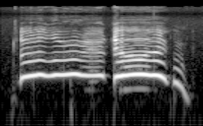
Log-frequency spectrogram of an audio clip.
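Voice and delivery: loud, high scolding mother; angry mom. Acted. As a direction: yell at your kid as the mom. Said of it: "my mom heard again".

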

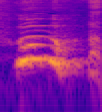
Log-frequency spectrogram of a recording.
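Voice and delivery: high, loud whoop of a breath out; a real joyful whew; fired-up preacher's whew; excited whew. Real, not acted. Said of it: "I'm feeling Pentecostal this morning".

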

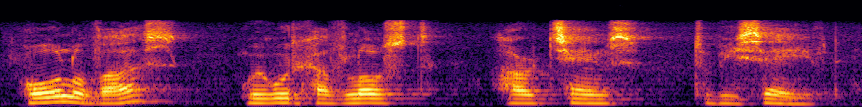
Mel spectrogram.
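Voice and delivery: normal talking voice

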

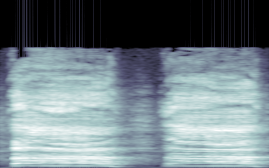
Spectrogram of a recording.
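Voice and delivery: high, drawn-out "ah", twice; mock scream. Storyteller mimics Brian's girl at the fight, mock scream. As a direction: imitate a screaming woman with long high wails. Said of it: "Sophia screaming".

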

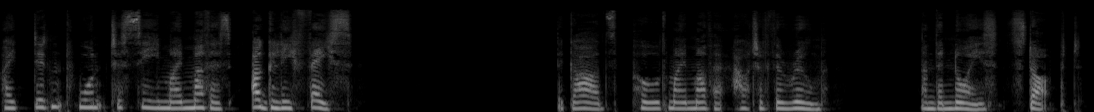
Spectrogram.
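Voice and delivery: ordinary delivery, nothing marked

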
